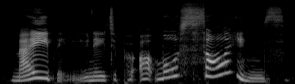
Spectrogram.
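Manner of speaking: cheeky mock-helpfulness; smirking suggestion. A narrator's reading. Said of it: "suggested Rebel with a smirk".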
